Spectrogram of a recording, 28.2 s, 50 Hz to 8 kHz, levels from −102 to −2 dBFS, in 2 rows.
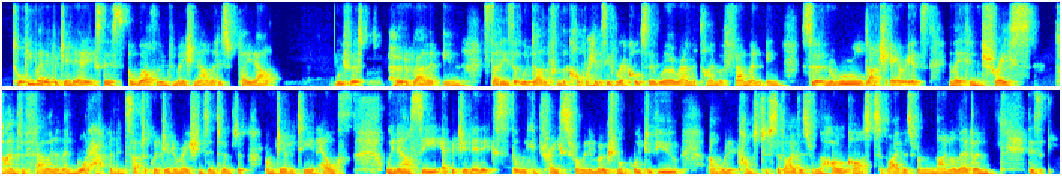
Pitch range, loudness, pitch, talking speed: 155-185 Hz, -28 LUFS, 165 Hz, 185 wpm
